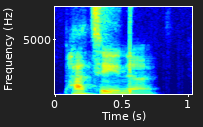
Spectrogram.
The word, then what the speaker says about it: Patino: Patino. – No, it's definitely a Plat, isn't it? – No, it's Pat. – It's Patino. – Pat. Oh, Patino. Okay.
